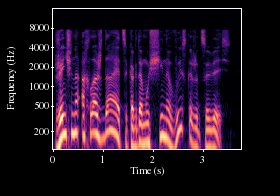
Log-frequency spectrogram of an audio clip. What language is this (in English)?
Russian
